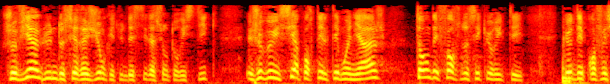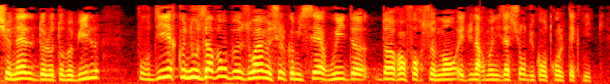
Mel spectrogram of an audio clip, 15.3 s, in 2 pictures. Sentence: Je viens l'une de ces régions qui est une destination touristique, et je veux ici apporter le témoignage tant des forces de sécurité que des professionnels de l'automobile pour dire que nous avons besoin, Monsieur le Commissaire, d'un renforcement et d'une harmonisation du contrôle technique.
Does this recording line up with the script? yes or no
yes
